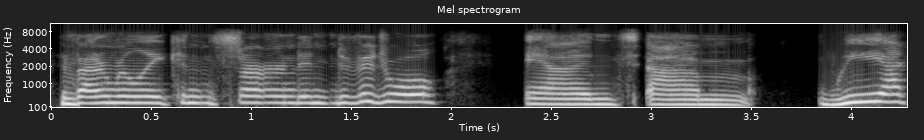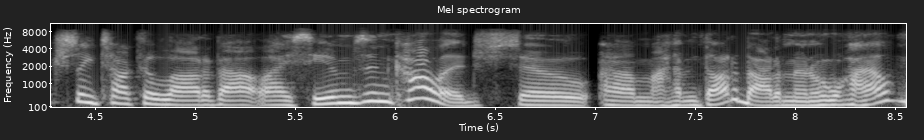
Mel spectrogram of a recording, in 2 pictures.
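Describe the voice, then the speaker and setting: A woman's voice: lowish voice, a little mellow, no room sound. A woman in her forties introducing herself in a group discussion, chatty and upbeat. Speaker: meeting participant.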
